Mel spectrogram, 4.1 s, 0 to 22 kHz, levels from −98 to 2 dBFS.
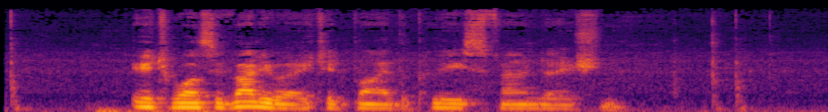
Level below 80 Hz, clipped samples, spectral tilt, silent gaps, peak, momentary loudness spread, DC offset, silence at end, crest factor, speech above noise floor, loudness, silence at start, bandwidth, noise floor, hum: -50 dBFS; under 0.1%; -6 dB/octave; none; -6 dBFS; 13 LU; under 0.1%; 0.4 s; 18 dB; 27 dB; -23 LUFS; 0.05 s; 16.5 kHz; -49 dBFS; none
